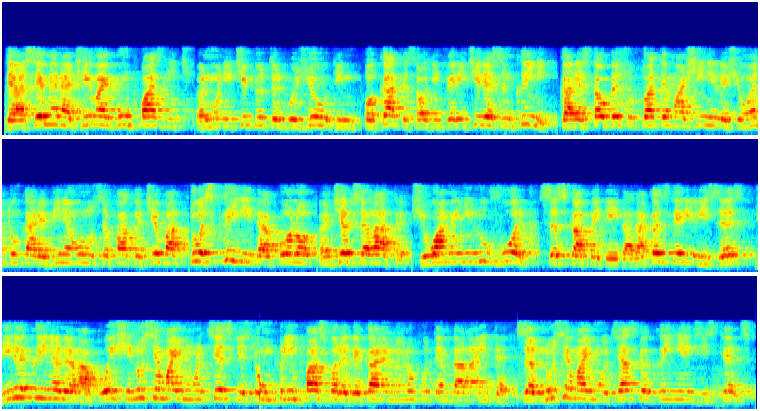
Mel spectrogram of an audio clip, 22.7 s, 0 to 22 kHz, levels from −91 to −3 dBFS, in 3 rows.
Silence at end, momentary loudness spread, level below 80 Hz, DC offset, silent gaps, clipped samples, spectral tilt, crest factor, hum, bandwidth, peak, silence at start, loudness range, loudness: 0 s; 9 LU; -70 dBFS; under 0.1%; none; under 0.1%; -4 dB/octave; 20 dB; none; 6.4 kHz; 0 dBFS; 0 s; 3 LU; -20 LUFS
